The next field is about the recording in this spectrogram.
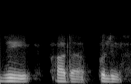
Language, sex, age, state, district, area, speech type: Urdu, male, 45-60, Uttar Pradesh, Ghaziabad, urban, conversation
